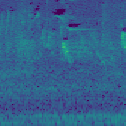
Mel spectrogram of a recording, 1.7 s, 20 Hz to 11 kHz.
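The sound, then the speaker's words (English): Faint bird chirps, a couple of short high tweets, rise briefly above a steady low rumbling background hum, with no voices present, at about 6:45 in the morning in spring. “So I am in competition with the birds today.”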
